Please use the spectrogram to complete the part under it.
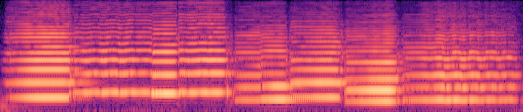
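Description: A violin plays a clear, smooth melody of sustained bowed notes, close and steady, with clean tone and no scratching.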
